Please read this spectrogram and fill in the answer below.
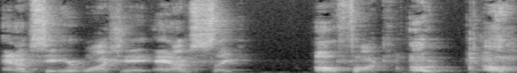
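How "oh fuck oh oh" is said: very loud, high, shrill, slow, drawn-out outburst. Retelling own reaction to a graphic hallway scene: retelling loud exclamations. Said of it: "I'm being really loud".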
